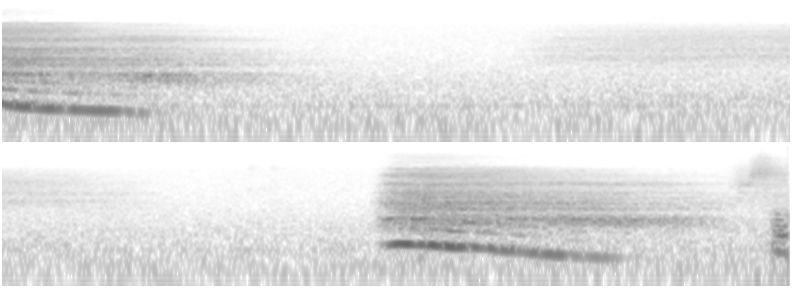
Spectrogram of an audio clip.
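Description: Slow, breathy exhales out through the mouth during a chair yoga session, two soft sighing breaths separated by a quiet pause, close and gentle.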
